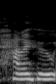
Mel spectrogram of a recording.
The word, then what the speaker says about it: Hanahoe-Dosch: I'm your professor, Hanahoe-Dosch. It's a long name, I know. It's pronounced Hannah who Dosh, as in Hannah, the woman's name, who, as in, who would want a name like this?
